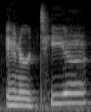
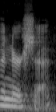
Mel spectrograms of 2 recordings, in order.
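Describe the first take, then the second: First: It is sounded out just as it is spelled. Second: It is said with its usual spoken pronunciation. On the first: The speaker calls it wrong. "spelled like inertia, but I don't want us to pronounce it that way" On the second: The speaker calls it right. "I want us to say it correctly"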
